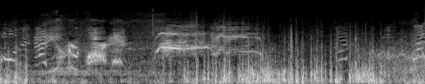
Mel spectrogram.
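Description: High-pitched shrieks and squeals from passengers on a speeding motorboat, two bursts in the first two and a half seconds, over steady wind and boat noise.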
